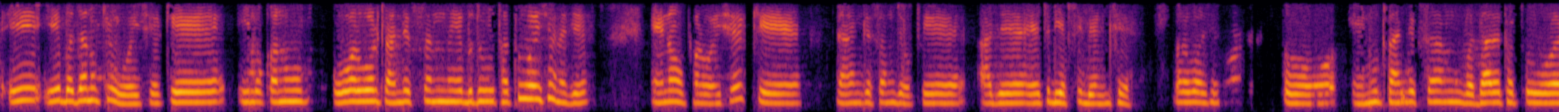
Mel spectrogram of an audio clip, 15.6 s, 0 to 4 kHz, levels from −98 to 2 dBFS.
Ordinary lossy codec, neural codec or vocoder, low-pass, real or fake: AAC, 24 kbps; none; 3.6 kHz; real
